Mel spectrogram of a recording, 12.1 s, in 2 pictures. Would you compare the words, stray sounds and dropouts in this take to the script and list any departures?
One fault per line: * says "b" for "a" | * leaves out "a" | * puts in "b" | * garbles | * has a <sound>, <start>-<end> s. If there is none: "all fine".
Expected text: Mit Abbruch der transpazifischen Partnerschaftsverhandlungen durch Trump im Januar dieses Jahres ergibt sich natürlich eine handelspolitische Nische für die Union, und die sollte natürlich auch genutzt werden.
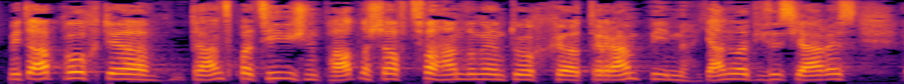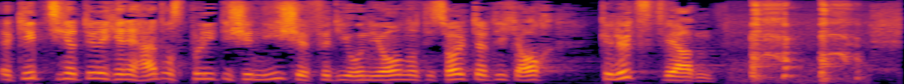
* has a cough, 11.0-11.8 s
